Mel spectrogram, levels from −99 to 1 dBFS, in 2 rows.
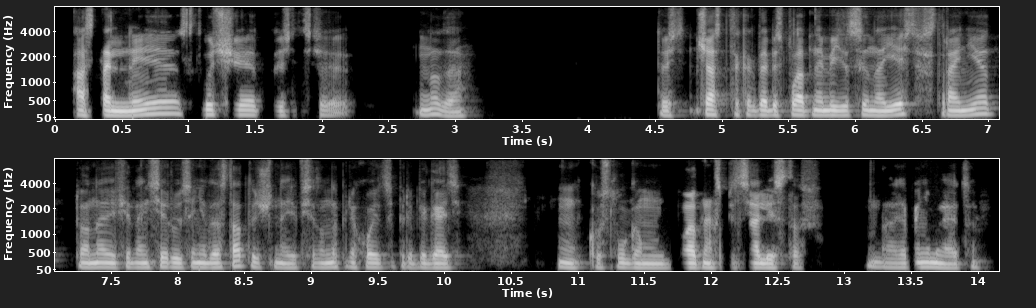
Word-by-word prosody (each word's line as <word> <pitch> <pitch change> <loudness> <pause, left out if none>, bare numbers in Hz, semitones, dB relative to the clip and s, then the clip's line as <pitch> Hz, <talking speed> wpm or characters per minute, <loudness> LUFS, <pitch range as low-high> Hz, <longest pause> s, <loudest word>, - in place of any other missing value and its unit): А - - +5
остальные 125 +8 +5
случаи, 130 -3 0
э, - - 0
то 115 - -17
есть, 115 0 -9
э, - - -7 0.5
ну 130 +2 -2
да. 100 -1 -3 1.4
То - - -2
есть 115 0 -5
часто, 135 -2 +3
когда 125 0 +2
бесплатная 120 0 +3
медицина 120 0 +3
есть 135 +5 +4
в - - -8
стране, 130 +3 +1 0.2
то 115 - -3
она 115 +1 +2
и 110 - +1
финансируется 115 0 -2
недостаточно, 115 +1 -1
и 105 - -4
всё 110 +2 -9
равно 115 +1 -1
приходится 115 -1 -4
прибегать 110 -2 -3 0.7
н 115 -3 -1
к - - -11
услугам 105 -1 -2
платных 110 -1 +3
специалистов. 110 -1 -2 0.3
Да, 120 -3 -8
я 110 - -4
понимаю 115 -3 0
это. 105 - -14
115 Hz, 155 wpm, -24 LUFS, 110-125 Hz, 1.4 s, А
